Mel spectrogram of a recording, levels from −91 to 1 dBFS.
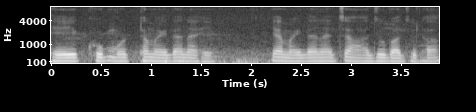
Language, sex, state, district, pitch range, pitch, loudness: Marathi, male, Maharashtra, Sindhudurg, 125-135 Hz, 130 Hz, -17 LUFS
